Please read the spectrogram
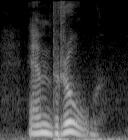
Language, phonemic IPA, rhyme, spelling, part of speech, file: Swedish, /bruː/, -uː, bro, noun, Sv-bro.ogg
- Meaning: 1. a bridge (construction that spans a divide) 2. a road bank (road reinforced with stone or timber, in particular across wetlands) 3. a quay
